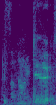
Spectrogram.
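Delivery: unvoiced whisper. Real, not acted. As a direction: whisper it under your breath. Unvoiced aside.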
